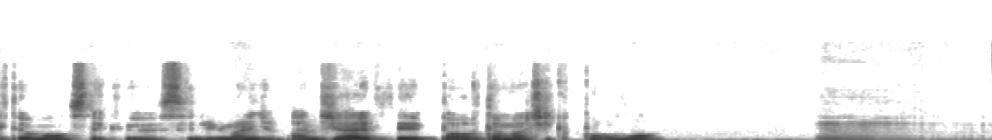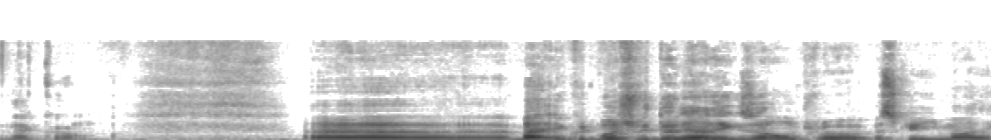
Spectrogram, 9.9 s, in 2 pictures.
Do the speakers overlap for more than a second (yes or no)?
no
